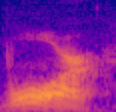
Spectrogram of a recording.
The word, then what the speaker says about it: war: this word that's right we have been pronouncing the a in war as an O War so that in itself is kind of mind-blowing because nobody ever pays attention to this everyone speaks the language day in day out no one pays attention to this but we've been pronouncing war with the letter O not with the letter A and it's not impaired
